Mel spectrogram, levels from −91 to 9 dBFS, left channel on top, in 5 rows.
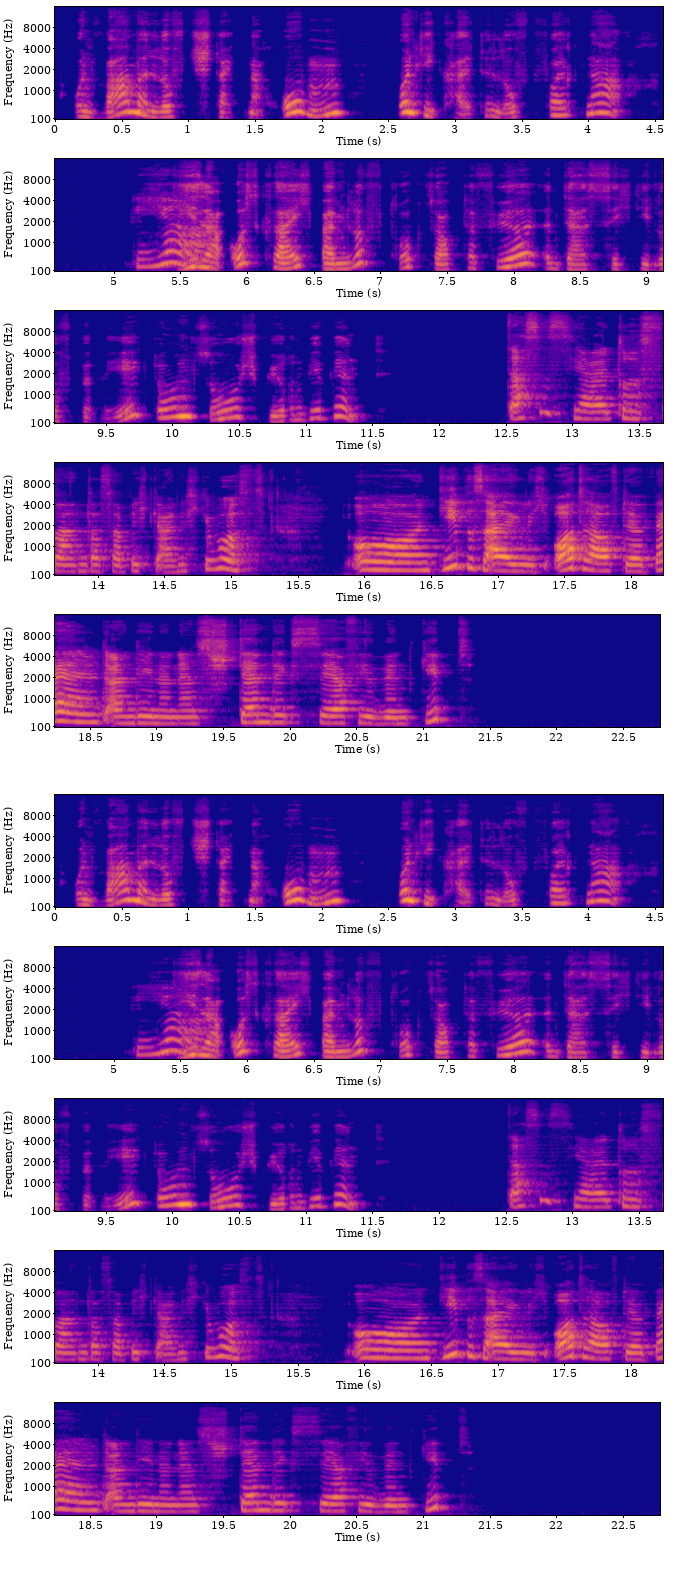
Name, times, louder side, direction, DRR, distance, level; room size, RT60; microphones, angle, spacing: voice 1, 0.2-2.2 2.6-4.3 5.5-7.5 7.9-9.2 9.6-11.4, left 1 dB, 20° left, 2.0 m, -28 dB
voice 2, 5.2-5.7 12.5-15.2 15.9-21.2, left 4 dB, 55° left, 3.1 m, -27 dB
head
